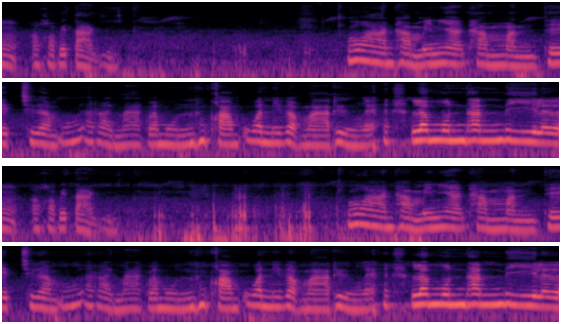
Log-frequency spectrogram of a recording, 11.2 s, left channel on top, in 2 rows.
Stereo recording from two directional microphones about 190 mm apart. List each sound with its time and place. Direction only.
0.0 s a woman's voice: 5° right (ahead or behind)
3.4 s a woman's voice: 5° right (ahead or behind)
